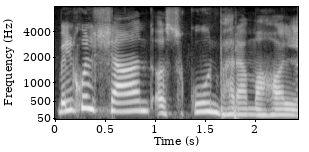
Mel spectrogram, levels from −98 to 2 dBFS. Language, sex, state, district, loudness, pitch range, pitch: Hindi, female, Uttar Pradesh, Lucknow, -14 LUFS, 155-245 Hz, 220 Hz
